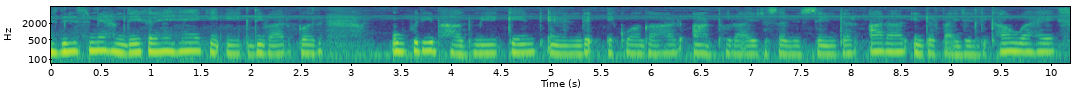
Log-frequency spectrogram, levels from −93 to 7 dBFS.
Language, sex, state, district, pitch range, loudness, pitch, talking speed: Hindi, female, Uttar Pradesh, Lalitpur, 155-185 Hz, -18 LUFS, 165 Hz, 140 wpm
